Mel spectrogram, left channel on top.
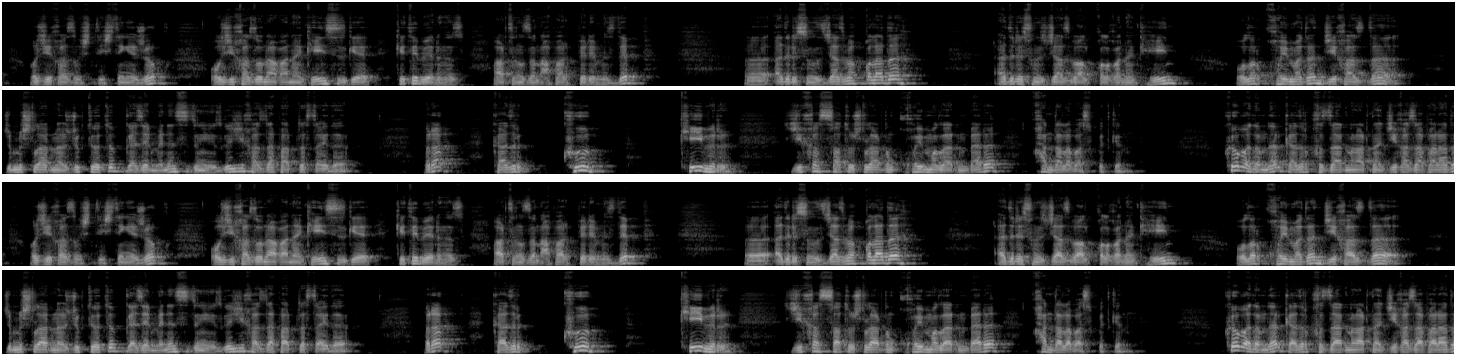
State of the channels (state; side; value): normal; both; correlation 0.58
